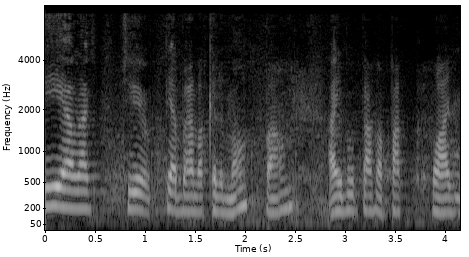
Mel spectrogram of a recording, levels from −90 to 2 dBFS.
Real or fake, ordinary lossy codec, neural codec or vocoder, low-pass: fake; none; codec, 16 kHz, 1.1 kbps, Voila-Tokenizer; none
